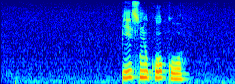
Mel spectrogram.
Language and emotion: Russian, neutral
